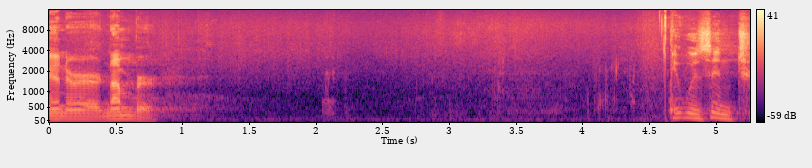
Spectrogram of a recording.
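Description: A man speaks into a microphone in a large echoing hall.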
